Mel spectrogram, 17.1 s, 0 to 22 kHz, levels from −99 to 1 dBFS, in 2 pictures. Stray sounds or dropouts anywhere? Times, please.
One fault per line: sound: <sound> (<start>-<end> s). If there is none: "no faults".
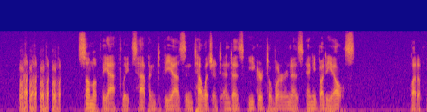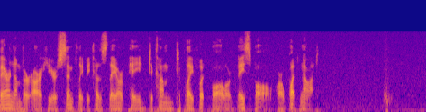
sound: laugh (0.4-1.2 s)
sound: whoosh (16.2-16.4 s)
